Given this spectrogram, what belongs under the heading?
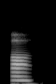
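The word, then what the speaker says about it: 아: characters under pure vowels first is aw the romanization for this character is letter A ah sounds like the letter A on the word camp next is oh the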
